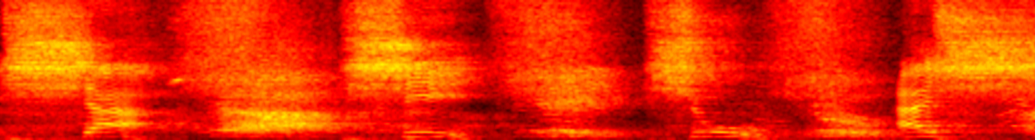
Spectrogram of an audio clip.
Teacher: Huruf shin tempat keluarnya di tengah lidah kita. Dan dia memiliki sifat tafashi. Sya. Anginnya banyak.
